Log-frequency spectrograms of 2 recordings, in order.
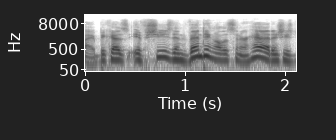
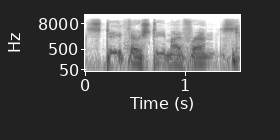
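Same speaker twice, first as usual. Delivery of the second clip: serious, low, gravelly, hushed half-whisper; 6 semitones lower, 7 dB quieter than usual. Saying who a character sounds like, quoting the guy in those commercials: imitating low gravelly serious voice. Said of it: "he's got this really low gravelly serious voice".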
